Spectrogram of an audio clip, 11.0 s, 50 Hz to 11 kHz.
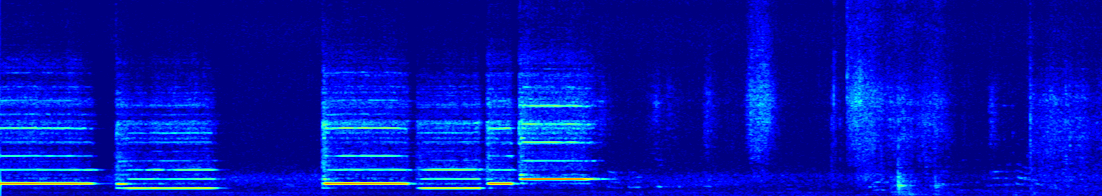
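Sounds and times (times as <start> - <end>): breathy reed flute notes: 0.0 - 2.3, 3.2 - 6.1.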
